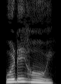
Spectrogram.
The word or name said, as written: ಒಡಹಾಯ್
